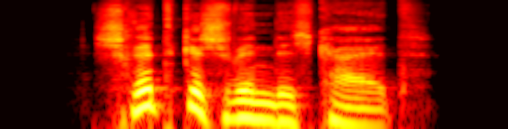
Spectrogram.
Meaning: 1. walking pace 2. symbol rate
- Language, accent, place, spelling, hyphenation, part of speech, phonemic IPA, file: German, Germany, Berlin, Schrittgeschwindigkeit, Schritt‧ge‧schwin‧dig‧keit, noun, /ˈʃʁɪtɡəʃvɪndɪçkaɪt/, De-Schrittgeschwindigkeit.ogg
